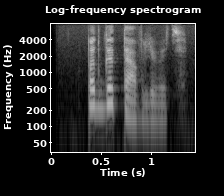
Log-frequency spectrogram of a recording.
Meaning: to prepare, to train
- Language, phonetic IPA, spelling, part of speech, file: Russian, [pədɡɐˈtavlʲɪvətʲ], подготавливать, verb, Ru-подготавливать.ogg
